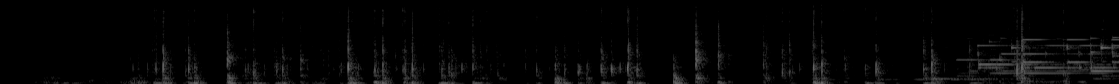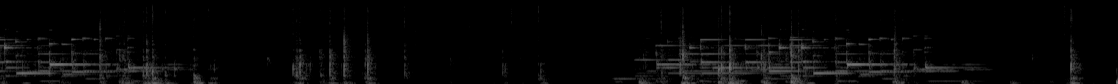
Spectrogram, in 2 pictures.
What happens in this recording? I was typing on my keyboard, when i received a call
